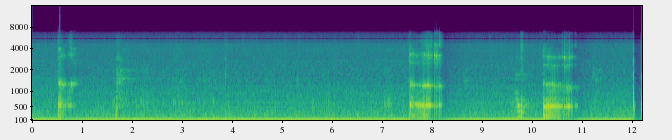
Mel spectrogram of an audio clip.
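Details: Several throaty, voiced belching sounds over a steady low hum; burping.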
